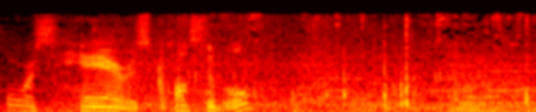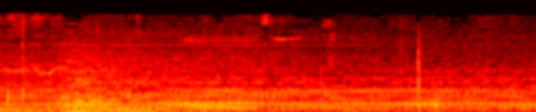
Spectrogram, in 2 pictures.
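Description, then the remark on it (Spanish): A horse whinnies loudly at the start, then its hooves clip-clop in a steady rhythm as it is ridden along with a saddle blanket, during a six-hour ride. “Montamos el caballo durante seis horas para descubrir si la carne se volvía comestible o simplemente repugnante.”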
